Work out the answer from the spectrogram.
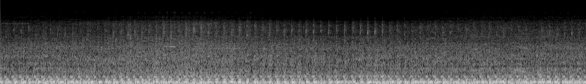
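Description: Motorcycle engine running at low speed with a steady, rapid throb, heard from on the bike itself.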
